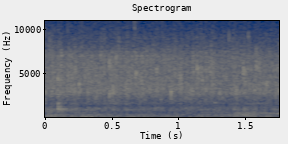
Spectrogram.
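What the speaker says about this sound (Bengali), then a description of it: "তো ফুলকপি আর মুরগির মাংসটা একটু তেলে ভেজে নিব" Cauliflower and chicken pieces frying in oil make a steady, dense sizzle that holds constant and close throughout, with no voices.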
